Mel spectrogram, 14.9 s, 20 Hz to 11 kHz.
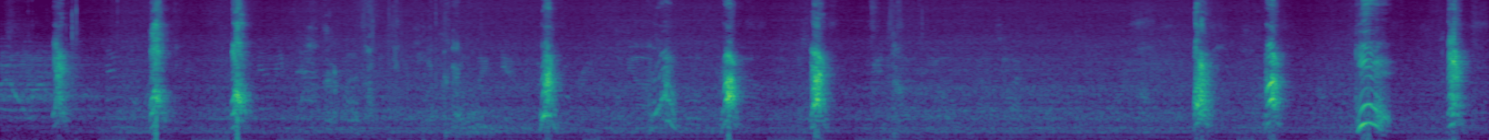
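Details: Zoey, a Pug puppy around 9 to 12 weeks old, filmed indoors. Sharp, high barks come in an uneven series of about a dozen over fifteen seconds, with one rising whine near the end; a person talks softly between them.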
